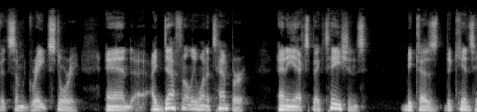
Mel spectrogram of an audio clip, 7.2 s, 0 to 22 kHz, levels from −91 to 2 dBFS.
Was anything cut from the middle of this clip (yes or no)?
no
